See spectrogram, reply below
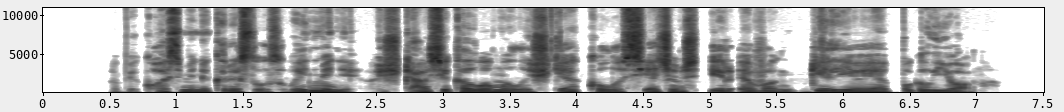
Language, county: Lithuanian, Vilnius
